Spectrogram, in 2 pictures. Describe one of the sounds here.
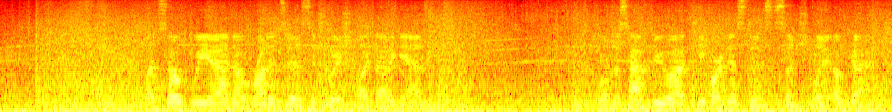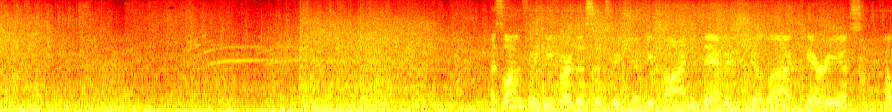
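Magic blasts and fiery spells crackle and boom in a fight.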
